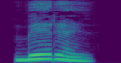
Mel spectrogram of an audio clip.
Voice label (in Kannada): "ಬೆರಳ್", Kannada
